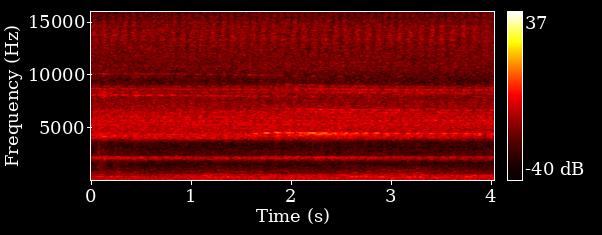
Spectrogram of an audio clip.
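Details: Evening cicada calling in the evening, recorded from a home balcony as autumn approaches: a steady, dense, high-pitched shrill hum with no clear breaks, and a faint low rumble underneath.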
